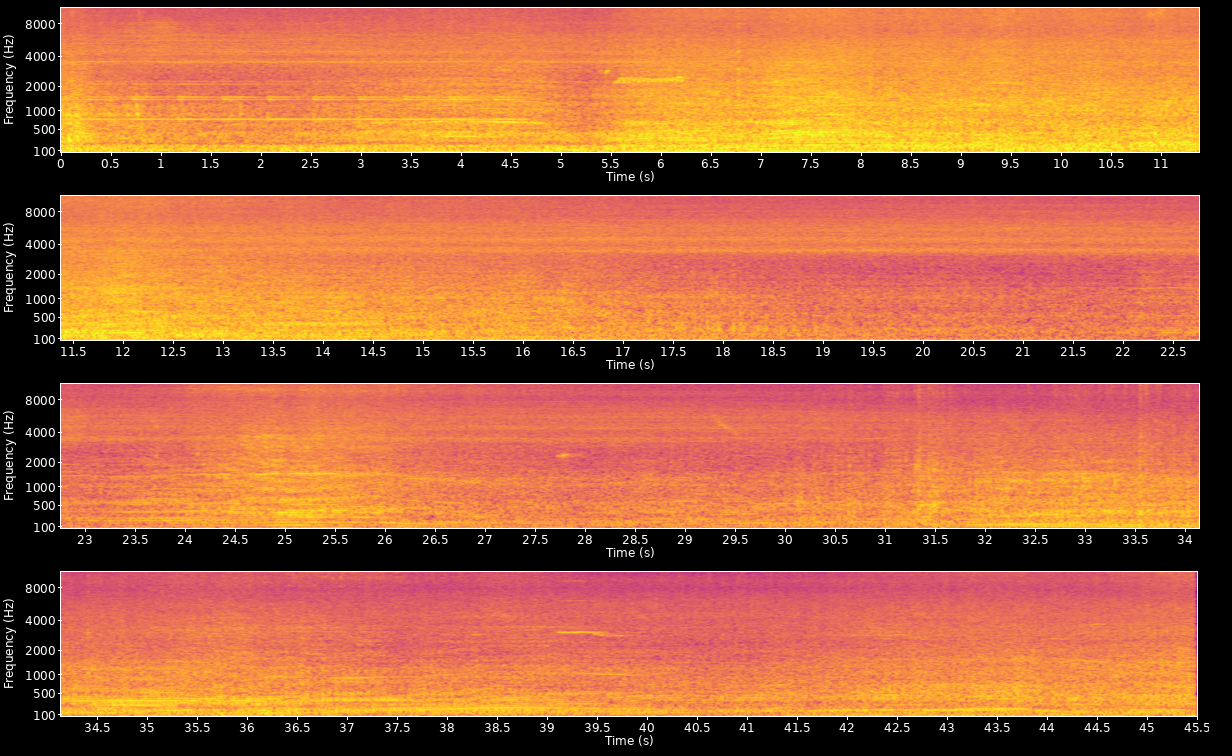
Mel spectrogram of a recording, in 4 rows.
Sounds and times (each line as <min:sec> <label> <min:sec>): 0:00.0 Traffic sound 0:18.4
0:00.0 Railroad Crossing 0:45.5
0:00.0 The train runs through 0:45.5
0:23.3 Traffic sound 0:45.5
0:34.8 Cicada cry 0:40.4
